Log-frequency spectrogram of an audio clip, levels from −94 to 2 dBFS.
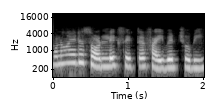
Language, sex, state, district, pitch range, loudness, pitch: Bengali, female, West Bengal, Kolkata, 230-285 Hz, -17 LUFS, 255 Hz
